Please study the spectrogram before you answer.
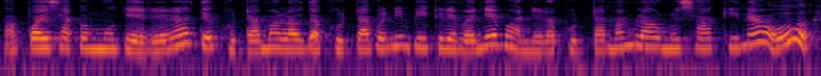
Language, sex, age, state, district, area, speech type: Nepali, female, 45-60, West Bengal, Darjeeling, rural, spontaneous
